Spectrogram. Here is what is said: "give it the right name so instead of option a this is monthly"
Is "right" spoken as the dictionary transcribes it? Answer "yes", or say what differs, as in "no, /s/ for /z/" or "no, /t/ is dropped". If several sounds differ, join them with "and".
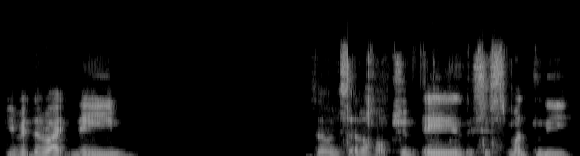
yes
